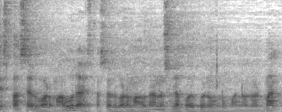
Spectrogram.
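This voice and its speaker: A man's fairly low voice, with fairly even intonation, carries audible room echo. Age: 20s. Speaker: Warhammer lore content creator. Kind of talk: casual interview chat. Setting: game store.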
